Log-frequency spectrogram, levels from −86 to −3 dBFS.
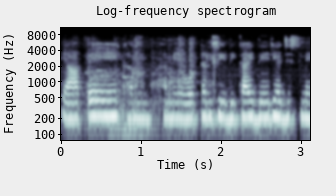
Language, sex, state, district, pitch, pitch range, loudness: Rajasthani, female, Rajasthan, Churu, 205 Hz, 200-215 Hz, -17 LUFS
